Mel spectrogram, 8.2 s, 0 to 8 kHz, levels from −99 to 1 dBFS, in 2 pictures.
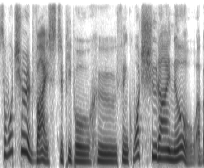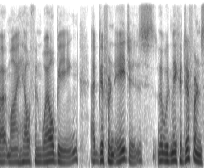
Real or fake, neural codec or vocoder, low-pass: real; none; 7.2 kHz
